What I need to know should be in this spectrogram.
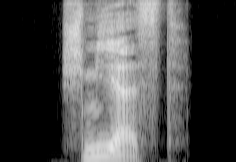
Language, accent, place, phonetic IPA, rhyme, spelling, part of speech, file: German, Germany, Berlin, [ʃmiːɐ̯st], -iːɐ̯st, schmierst, verb, De-schmierst.ogg
- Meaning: second-person singular present of schmieren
